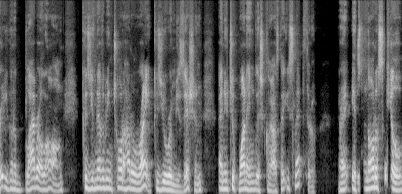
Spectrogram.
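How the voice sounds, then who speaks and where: A man speaks at a fairly quick pace in a fairly high, somewhat breathy voice with a dark, mellow tone. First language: not English. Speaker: musicologist and professional musician. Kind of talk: casual podcast interview. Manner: animated, with frequent repetitions.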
